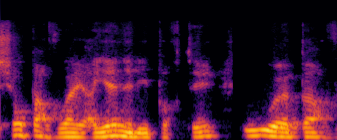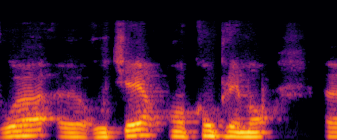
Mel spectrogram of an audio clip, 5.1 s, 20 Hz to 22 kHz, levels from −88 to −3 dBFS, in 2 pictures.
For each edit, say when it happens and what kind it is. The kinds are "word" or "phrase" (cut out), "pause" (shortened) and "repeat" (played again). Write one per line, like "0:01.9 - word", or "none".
0:01.7 - pause

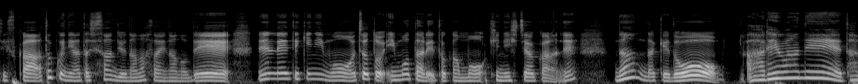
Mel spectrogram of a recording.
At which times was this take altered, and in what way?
0:07.3 - pause

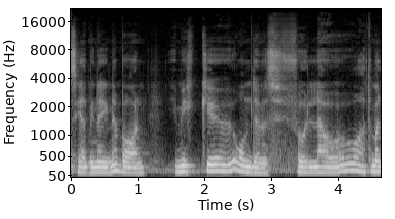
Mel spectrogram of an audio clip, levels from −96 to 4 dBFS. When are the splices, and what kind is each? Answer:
none

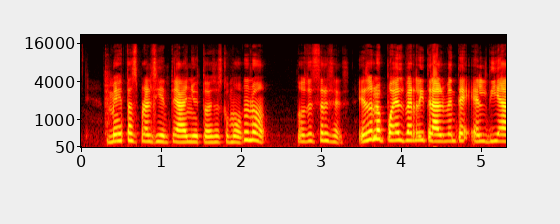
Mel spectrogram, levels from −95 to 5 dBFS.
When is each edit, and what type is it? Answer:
0:02.0 - word
0:03.4 - pause

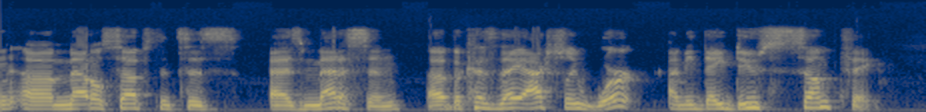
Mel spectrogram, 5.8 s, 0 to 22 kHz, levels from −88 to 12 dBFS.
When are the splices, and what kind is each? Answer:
0:02.6 - pause

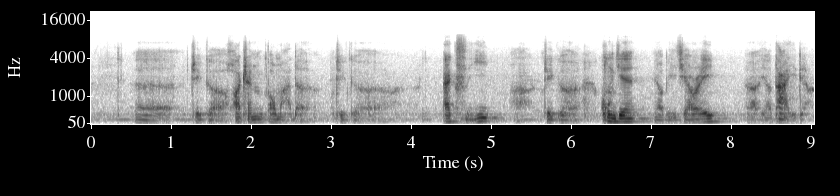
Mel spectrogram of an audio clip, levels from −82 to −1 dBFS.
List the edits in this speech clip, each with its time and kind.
none

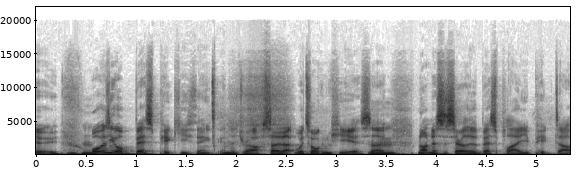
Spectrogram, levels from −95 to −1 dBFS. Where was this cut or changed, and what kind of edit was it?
0:02.9 - word

